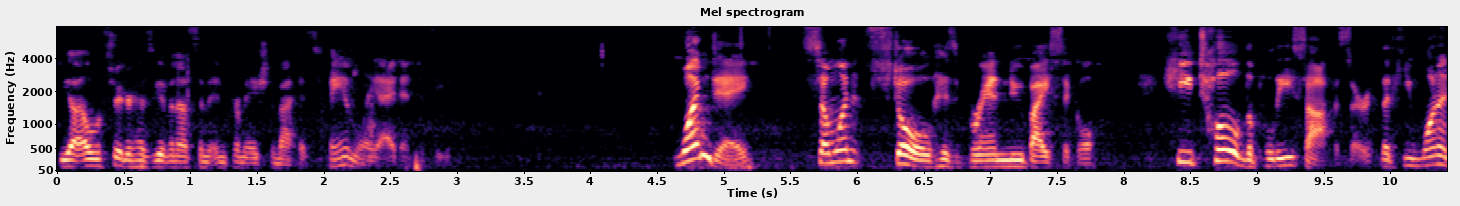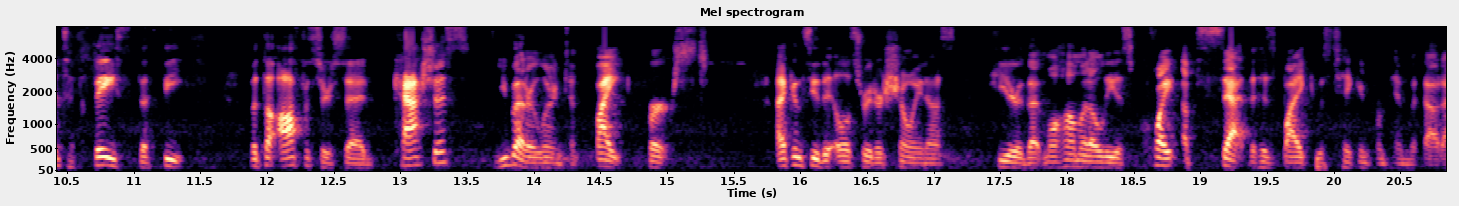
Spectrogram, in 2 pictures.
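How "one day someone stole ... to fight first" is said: louder storybook reading; reading to children. Acted. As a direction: read it like a picture book for kids. Reads the picture book aloud.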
